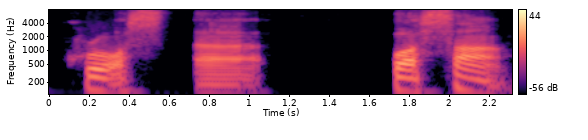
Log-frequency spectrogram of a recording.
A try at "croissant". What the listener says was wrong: You emphasized the first syllable and we want to stress the second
